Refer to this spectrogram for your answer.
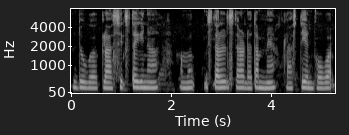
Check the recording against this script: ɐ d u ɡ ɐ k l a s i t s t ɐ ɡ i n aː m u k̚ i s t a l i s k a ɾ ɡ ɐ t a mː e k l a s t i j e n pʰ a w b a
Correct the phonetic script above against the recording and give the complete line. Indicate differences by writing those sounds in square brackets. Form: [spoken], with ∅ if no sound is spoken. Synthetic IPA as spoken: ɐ d u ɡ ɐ k l a s i [k] s t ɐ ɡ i n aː m u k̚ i s t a l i s [t] a ɾ [d] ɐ t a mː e k l a s t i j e n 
